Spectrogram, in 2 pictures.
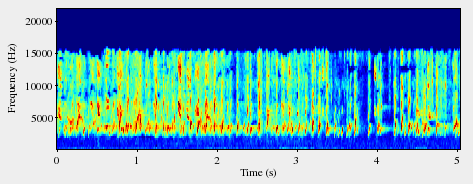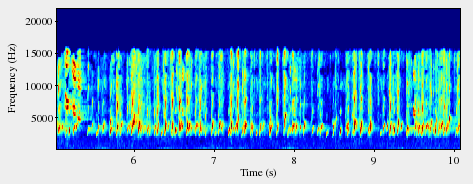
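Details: Continuous goldfinch twittering, packed with quick high chips and buzzy trills that barely pause, with one brief break near the middle.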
